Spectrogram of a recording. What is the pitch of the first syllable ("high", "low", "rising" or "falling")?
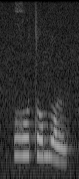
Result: high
